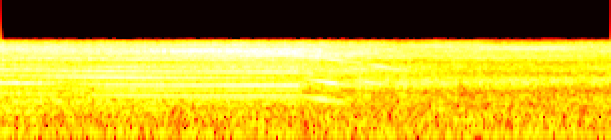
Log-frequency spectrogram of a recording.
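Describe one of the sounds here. A model helicopter's motor whines loudly, then drops in pitch.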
